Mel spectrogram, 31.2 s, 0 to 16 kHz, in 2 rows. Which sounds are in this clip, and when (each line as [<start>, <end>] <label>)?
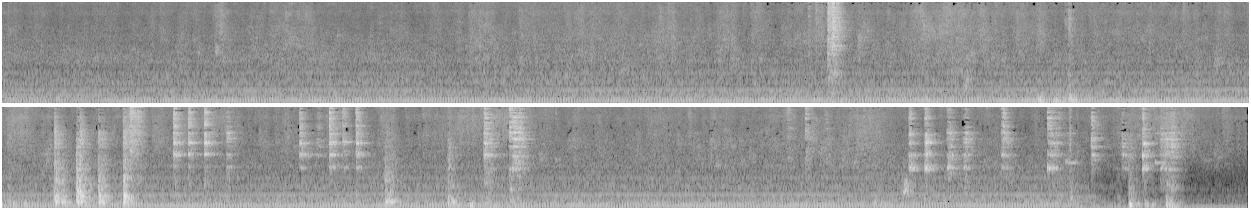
[0.00, 31.17] microwave
[0.04, 31.17] running water
[9.86, 11.01] cutlery and dishes
[16.15, 22.55] cutlery and dishes
[25.41, 30.75] cutlery and dishes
